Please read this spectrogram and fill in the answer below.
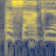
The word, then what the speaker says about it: Psaki: Of course, Jen Circle Back Psaki, and that's silent P, of course.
